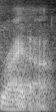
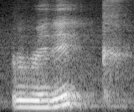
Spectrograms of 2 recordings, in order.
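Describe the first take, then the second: First: The first syllable sounds like 'rye'. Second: The first syllable sounds like 'rid'. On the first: "like rye bread dog" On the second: "Some people say that"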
